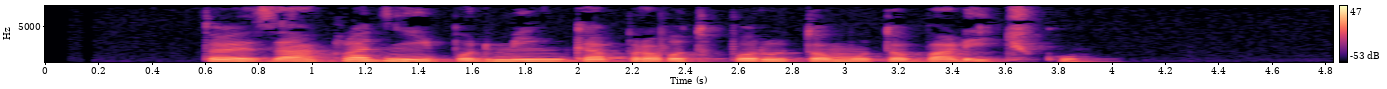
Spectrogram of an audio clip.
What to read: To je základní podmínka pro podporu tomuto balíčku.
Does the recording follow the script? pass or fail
pass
